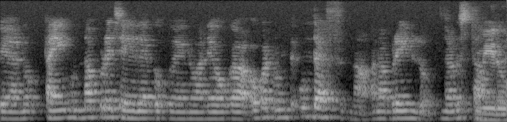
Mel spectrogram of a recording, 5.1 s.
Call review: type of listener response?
taking over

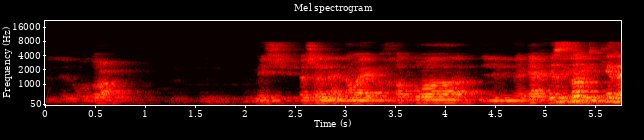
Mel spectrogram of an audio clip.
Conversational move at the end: taking over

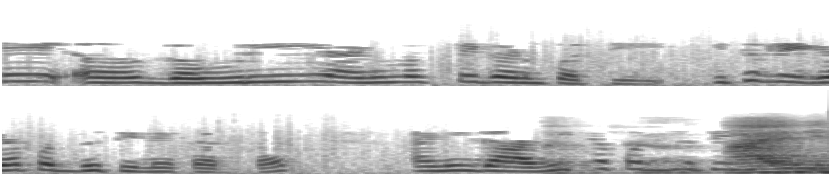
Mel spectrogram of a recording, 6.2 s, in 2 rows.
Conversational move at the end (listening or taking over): taking over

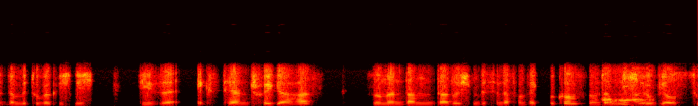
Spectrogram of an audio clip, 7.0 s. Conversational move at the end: listening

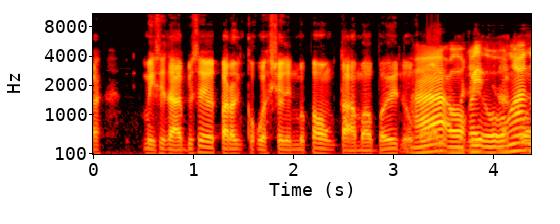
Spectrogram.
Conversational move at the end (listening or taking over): taking over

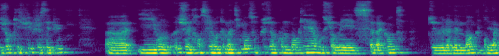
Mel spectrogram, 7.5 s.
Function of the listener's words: listening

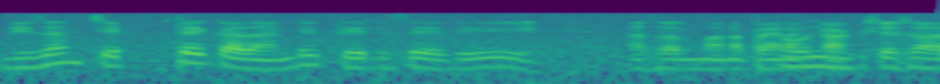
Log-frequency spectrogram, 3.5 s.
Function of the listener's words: listening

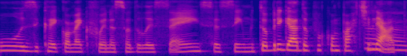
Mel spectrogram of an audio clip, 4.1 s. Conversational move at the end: taking over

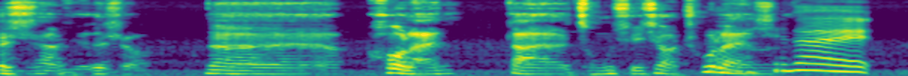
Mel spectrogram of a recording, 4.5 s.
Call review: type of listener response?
taking over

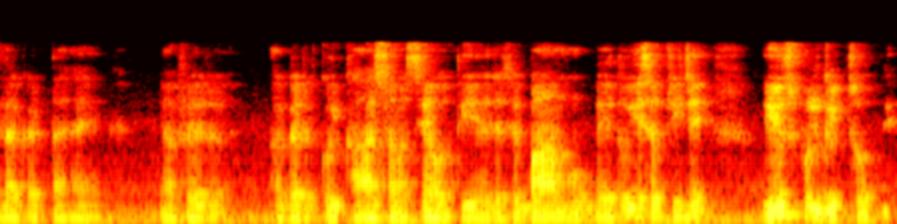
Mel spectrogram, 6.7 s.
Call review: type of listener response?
listening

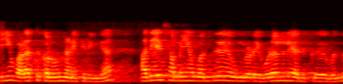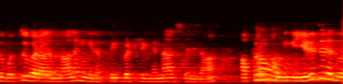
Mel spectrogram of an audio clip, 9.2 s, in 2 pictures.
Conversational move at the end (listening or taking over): listening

